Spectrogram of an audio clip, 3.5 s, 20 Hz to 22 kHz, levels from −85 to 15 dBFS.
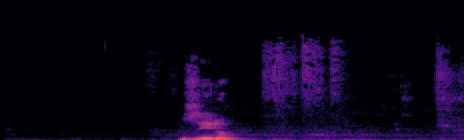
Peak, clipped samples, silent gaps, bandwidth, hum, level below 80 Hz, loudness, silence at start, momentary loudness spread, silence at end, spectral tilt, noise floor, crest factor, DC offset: -10 dBFS; under 0.1%; none; 16 kHz; none; -58 dBFS; -26 LUFS; 1.35 s; 24 LU; 0.15 s; -6.5 dB/octave; -73 dBFS; 20 dB; under 0.1%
